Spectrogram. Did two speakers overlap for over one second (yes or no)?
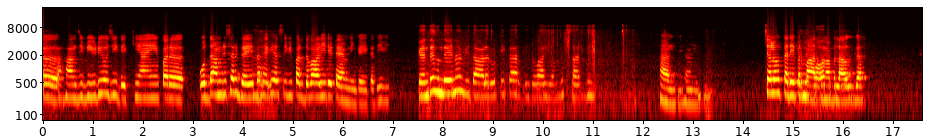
no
